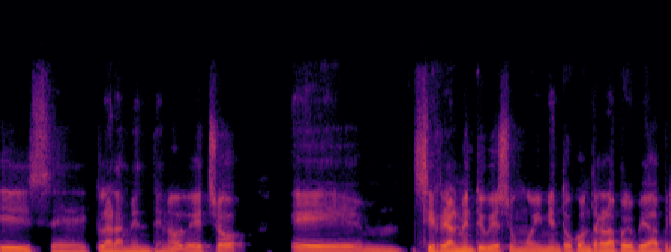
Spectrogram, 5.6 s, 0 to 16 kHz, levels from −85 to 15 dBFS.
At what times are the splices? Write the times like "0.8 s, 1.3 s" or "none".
1.3 s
